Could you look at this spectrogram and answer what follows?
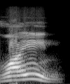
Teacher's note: গইন কোথা থেকে উচ্চারণ হয়? গলার ভিতর থেকে, হলক বা কণ্ঠনালীর ভিতর থেকে।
